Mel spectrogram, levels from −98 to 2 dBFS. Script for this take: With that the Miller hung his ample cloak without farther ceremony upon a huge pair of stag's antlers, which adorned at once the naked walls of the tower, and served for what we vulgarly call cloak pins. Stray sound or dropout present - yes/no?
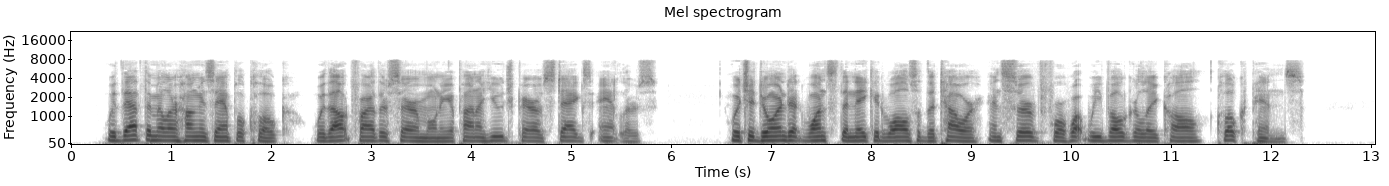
no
